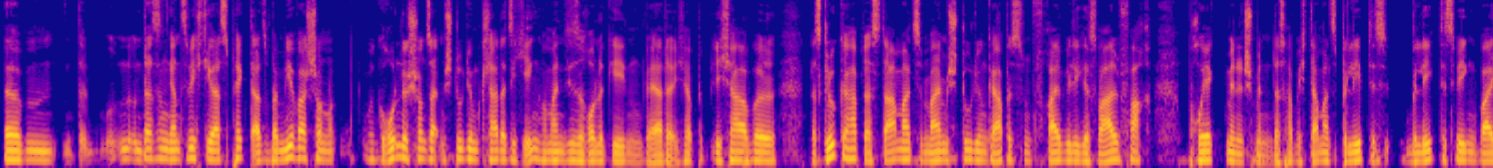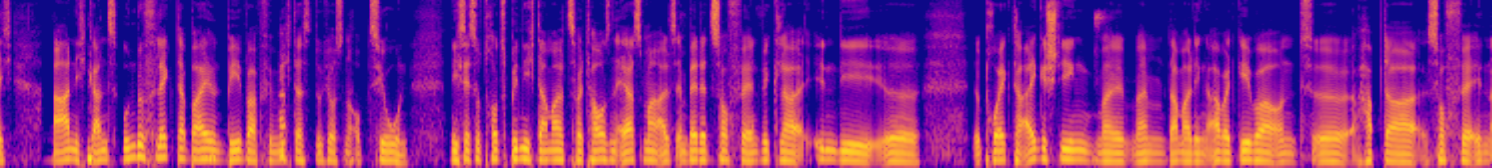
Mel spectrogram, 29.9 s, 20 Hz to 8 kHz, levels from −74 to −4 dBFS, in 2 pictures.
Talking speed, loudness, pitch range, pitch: 185 wpm, -16 LUFS, 105-120 Hz, 115 Hz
